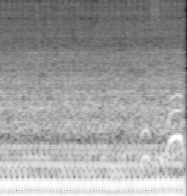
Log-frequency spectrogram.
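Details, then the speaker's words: Nissan Qashqai with CVT, engine running rough: lumpy, shaking idle with a heavy regular thump each cycle, the engine jumping as if a dual-mass flywheel were broken; oil and smoke at the rear of the engine, one cylinder dead. "ситуація в тому що він троїть запускай але троїть якось так дуже цікаво"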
